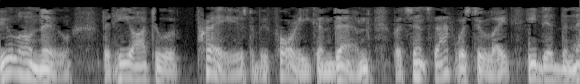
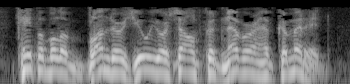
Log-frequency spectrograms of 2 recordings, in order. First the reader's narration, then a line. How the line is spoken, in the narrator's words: he shouted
